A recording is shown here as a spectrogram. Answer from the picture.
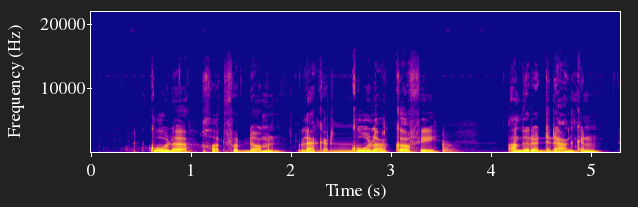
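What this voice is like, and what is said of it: Drents accent, teeth clenched. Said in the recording (Dutch): “doe weer eens dat Drentse, uh, doe, doe, weer dat Drentse accent ... met de tanden op elkaar praten”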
